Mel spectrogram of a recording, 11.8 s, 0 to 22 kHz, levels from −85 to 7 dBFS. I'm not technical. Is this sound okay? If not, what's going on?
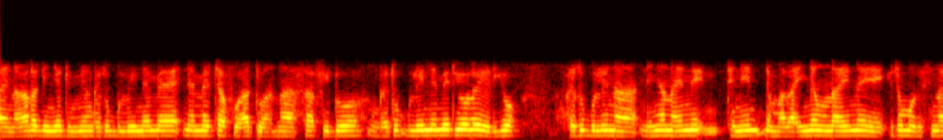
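No. AMR narrowband mobile codec, throughout: the speech is squeezed into a thin phone-line band of roughly 200 Hz to 3.5 kHz and rebuilt from a rough voice model, so it sounds muffled, buzzy and synthetic.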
